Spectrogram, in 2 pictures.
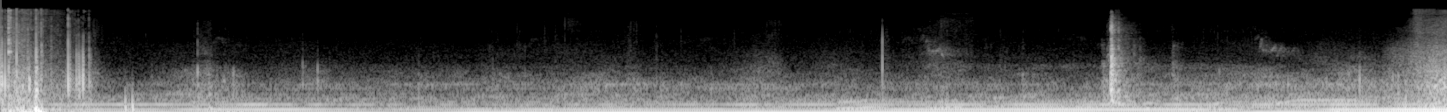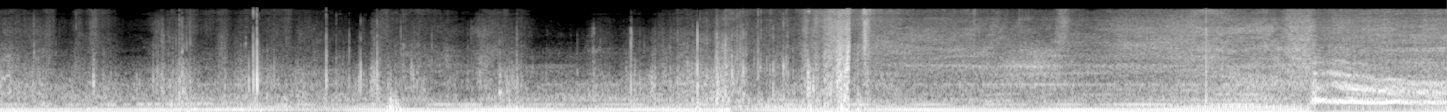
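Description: A steady low hum with several even overtones runs under rustling, scraping and knocks that sound like a phone being handled or carried, busier and louder in the second half.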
